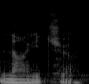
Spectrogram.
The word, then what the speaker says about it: Niger: got Niger who uh I'm not pronouncing that the way it's been malformed by the Americans g e are I know how they pronounce it and I disagree I call it Niger they use it in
